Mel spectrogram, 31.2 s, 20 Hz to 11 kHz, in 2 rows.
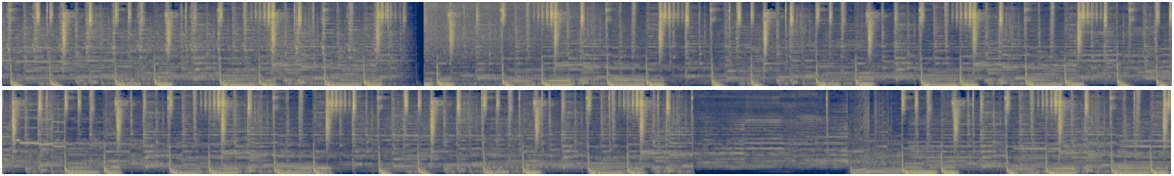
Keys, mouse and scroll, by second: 0.0 click, 2.4-3.3 alt+shift+click, 3.6 z, 3.8 click, 4.0 space, 4.1 click, 5.6 Up, 8.8 click, 9.3 space, 9.6 click, 9.8 space, 10.4 click, 11.0-12.2 typing, 14.0 typing, 16.2 click, 20.7 click, 22.2 z, 22.5 click, 22.7 space, 22.8-25.6 drag, 26.6-27.5 alt+shift+click.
